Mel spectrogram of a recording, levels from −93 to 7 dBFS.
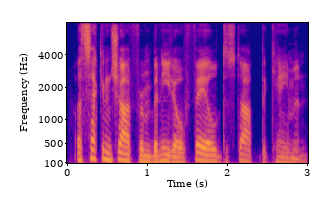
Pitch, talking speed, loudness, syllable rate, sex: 115 Hz, 200 wpm, -19 LUFS, 5.5 syllables/s, male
